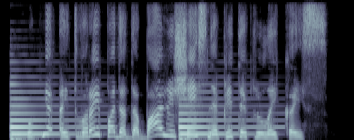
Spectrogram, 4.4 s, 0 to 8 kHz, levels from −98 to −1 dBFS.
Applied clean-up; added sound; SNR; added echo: none; Piano; -2 dB; none.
